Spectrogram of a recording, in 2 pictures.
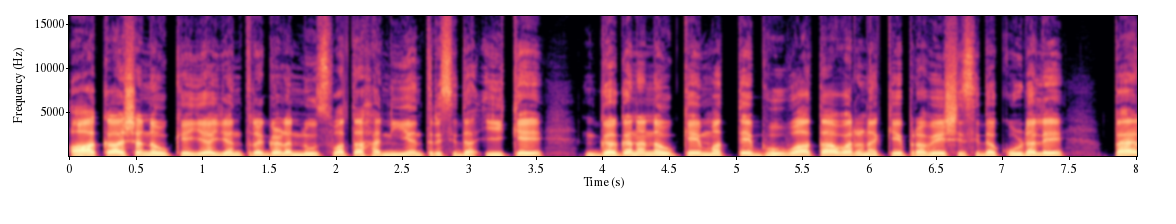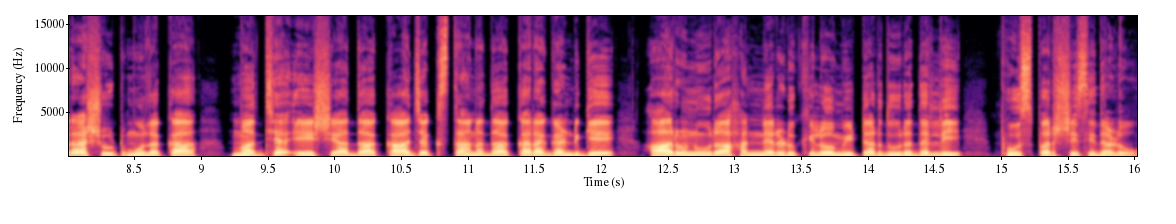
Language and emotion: Kannada, neutral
